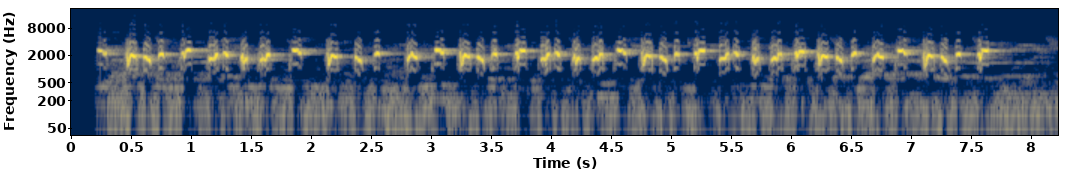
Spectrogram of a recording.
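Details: Sooty-headed bulbul singing in the rapid konslet style: dense, continuous run of short whistled and slurred notes, rising and falling, about one and a half notes per second, sustained for over seven seconds with no other sounds.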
